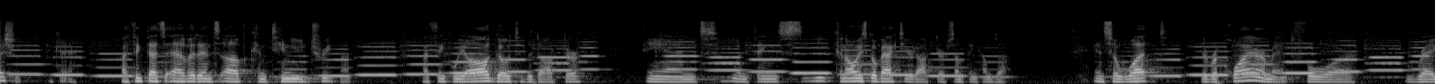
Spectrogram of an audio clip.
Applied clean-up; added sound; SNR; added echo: none; Wind instrument, woodwind instrument; 5 dB; none.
